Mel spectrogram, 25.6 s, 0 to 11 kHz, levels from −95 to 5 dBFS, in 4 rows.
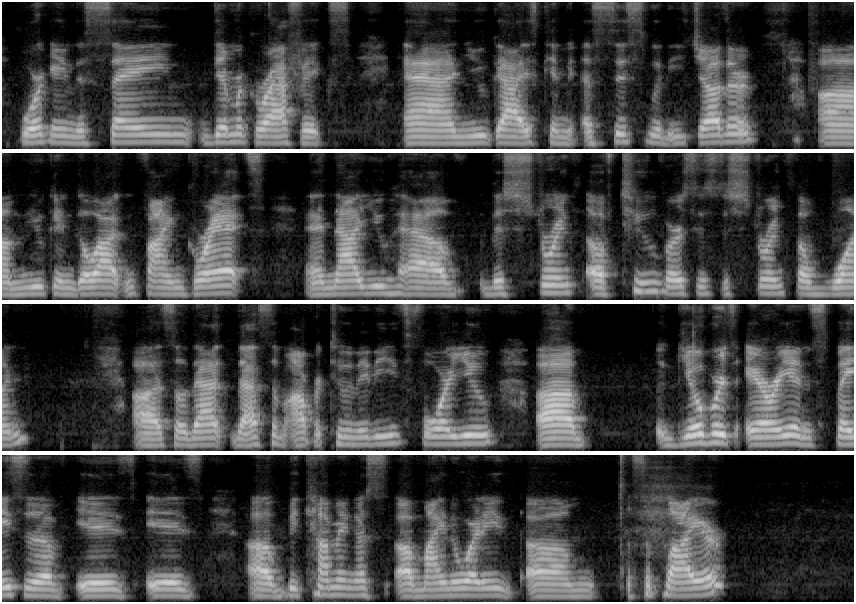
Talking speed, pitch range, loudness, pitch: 130 wpm, 145-165 Hz, -23 LUFS, 150 Hz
